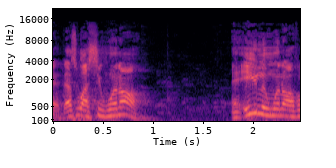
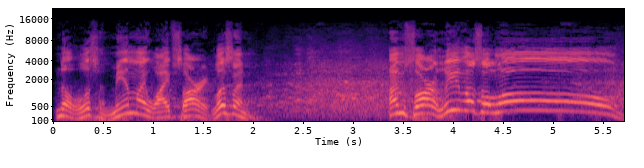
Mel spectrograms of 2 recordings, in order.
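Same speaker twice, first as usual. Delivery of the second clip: mocking Tiger's apology; 3 semitones higher, slower than usual. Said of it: "did you see the apology".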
